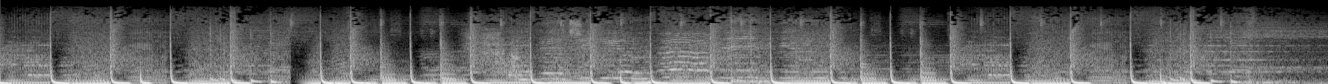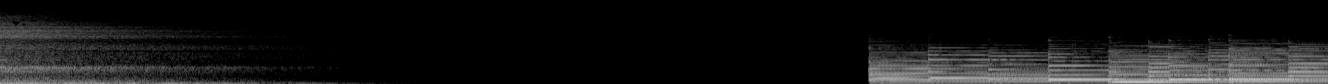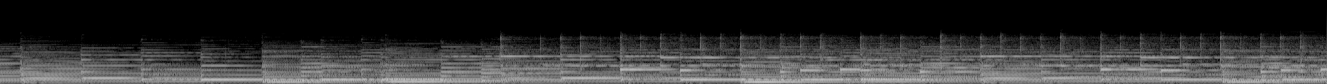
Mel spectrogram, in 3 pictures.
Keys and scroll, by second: 2.2 Delete, 3.2 shift+F2, 9.2 shift+F2, 16.2 ctrl+g, 24.2 shift+F2, 24.4 Escape, 26.0 Escape, 36.2 F3, 39.7 F3.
